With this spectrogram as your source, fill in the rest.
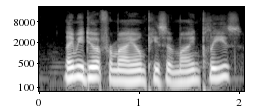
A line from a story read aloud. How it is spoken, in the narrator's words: Megan asked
